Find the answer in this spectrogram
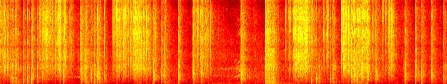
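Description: Fireworks going off: a dense run of bangs and crackling, with several louder bangs among them.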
